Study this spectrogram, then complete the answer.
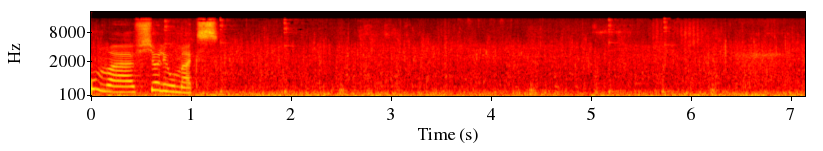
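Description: A young woman talks quietly into a close microphone.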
